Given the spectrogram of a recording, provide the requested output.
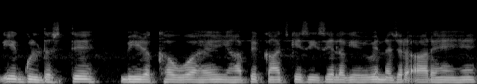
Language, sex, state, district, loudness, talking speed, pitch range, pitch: Hindi, male, Uttar Pradesh, Etah, -24 LUFS, 215 wpm, 110-115 Hz, 110 Hz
